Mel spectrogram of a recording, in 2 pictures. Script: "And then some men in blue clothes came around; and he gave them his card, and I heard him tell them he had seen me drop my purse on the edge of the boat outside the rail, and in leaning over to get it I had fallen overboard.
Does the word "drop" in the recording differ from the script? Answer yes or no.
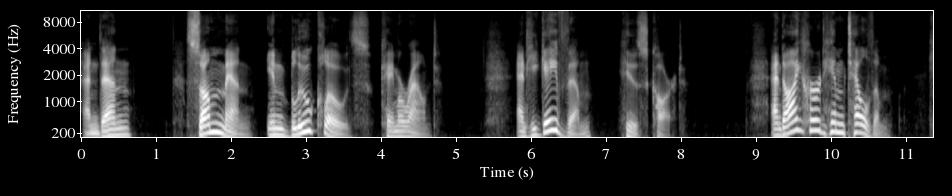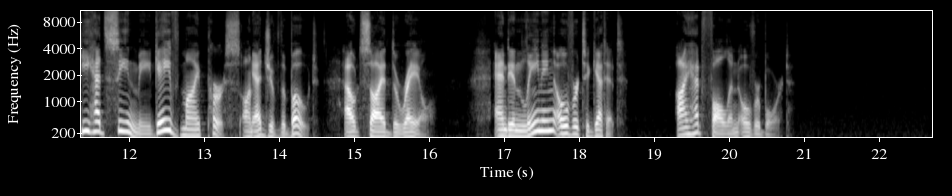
yes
